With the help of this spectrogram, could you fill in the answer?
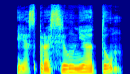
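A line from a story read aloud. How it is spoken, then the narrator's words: Growled. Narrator (Russian): рыкнул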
